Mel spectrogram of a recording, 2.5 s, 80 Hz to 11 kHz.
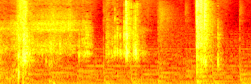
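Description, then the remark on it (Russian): A ten-sided die (D10) clatters across a hard surface, rolled to pick one of ten special moves for a game archetype: a few sharp, bright clicks and knocks spaced unevenly over a couple of seconds, with the last hit loudest, and no talking. “И у каждого э, архетипа есть 10 специальных ходов, из которых ты на старте выбираешь один, что можешь тоже кинуть кубик.”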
